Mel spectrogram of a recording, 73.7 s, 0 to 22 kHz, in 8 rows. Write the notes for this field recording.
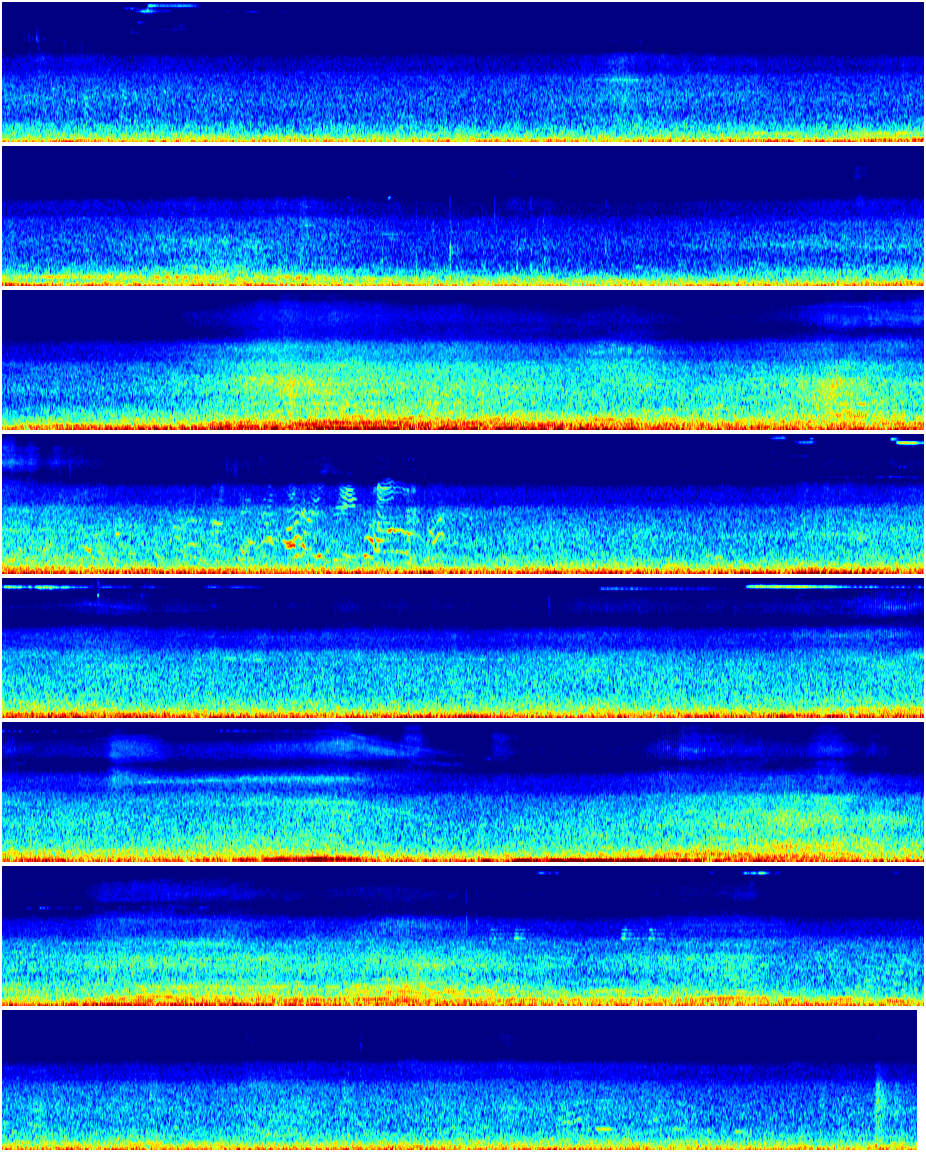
Walking on the road （ZhongShan N.Rd.）from Nong'an St. to Jinzhou St., Traffic Sound, Binaural recordings, Zoom H4n + Soundman OKM II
